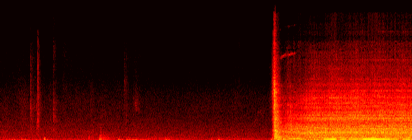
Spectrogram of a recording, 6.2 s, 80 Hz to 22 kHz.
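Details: Detroit Diesel 6-71 first start attempt after rebuilt starter with new left-hand Bendix, fuel primed, turbo pistons; four seconds of slow, uneven cranking then a loud rush that never settles into an even run; no start, white smoke, low compression suspected, cause unconfirmed.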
